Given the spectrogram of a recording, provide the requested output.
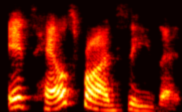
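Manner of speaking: slow, deliberate announcement of hellspawn season; measured cartoon-style assertion; firm correction. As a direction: correct them with drawn-out certainty.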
